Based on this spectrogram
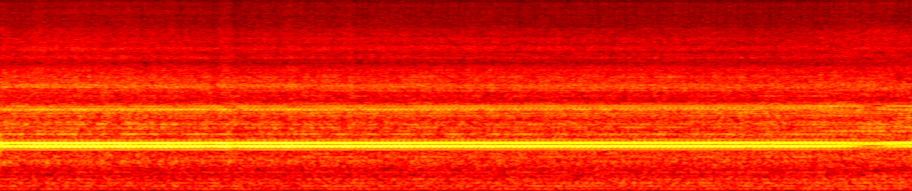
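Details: Air conditioner running: a constant mid-pitched whine riding steadily over a soft rushing background, never changing pitch; an abnormal whining noise.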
